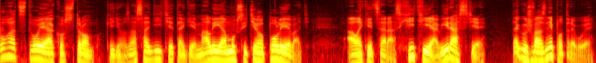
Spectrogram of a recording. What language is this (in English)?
Slovak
